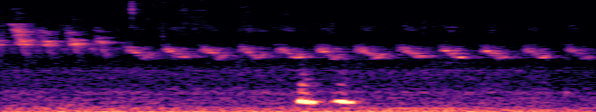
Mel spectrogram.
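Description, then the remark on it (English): Birds chirp in a steady, rapid series of high, repeating notes that run the whole way through, with a couple of brief low sounds breaking in midway. “The birds are with us.”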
